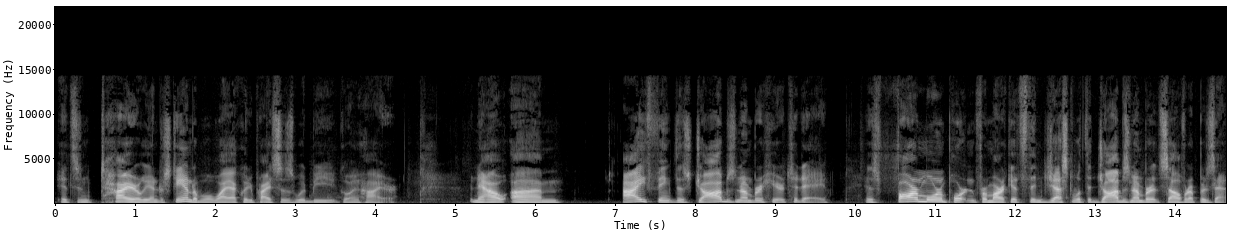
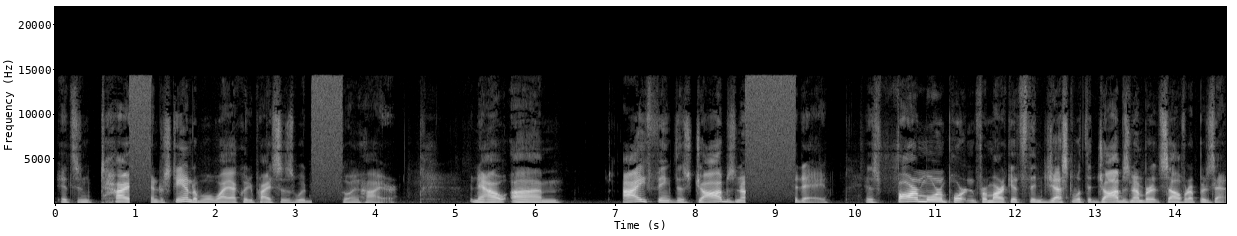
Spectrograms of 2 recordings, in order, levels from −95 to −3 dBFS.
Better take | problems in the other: first | audio cutting out; filled with static; at 1 s, at 3 s and at 8.5 s for 0.5 s

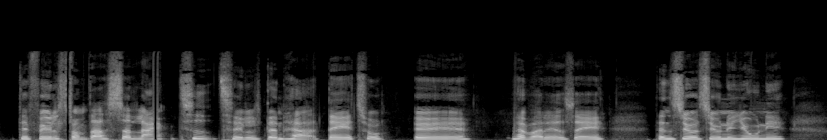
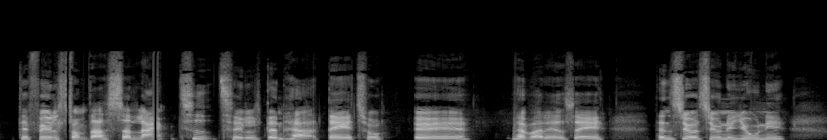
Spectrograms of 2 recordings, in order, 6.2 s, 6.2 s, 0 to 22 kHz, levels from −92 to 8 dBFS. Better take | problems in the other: first | thin; somewhat; fading below 500 Hz

